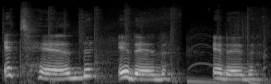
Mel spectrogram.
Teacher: It would turns to it'd. The T actually, because it's surrounded by two vowels, ends up turning into a flap T, and that sounds like a D.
